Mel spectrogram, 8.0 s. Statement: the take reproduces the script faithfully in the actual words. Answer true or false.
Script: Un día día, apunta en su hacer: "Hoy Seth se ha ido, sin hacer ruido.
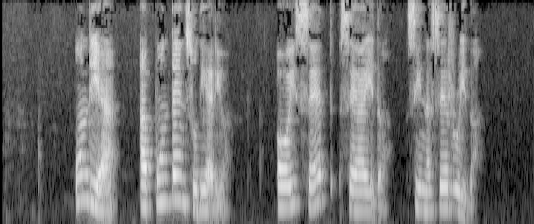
false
